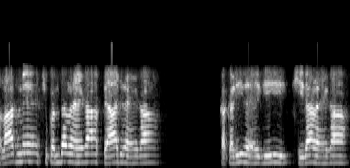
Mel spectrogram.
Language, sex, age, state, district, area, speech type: Hindi, male, 60+, Uttar Pradesh, Mau, rural, conversation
